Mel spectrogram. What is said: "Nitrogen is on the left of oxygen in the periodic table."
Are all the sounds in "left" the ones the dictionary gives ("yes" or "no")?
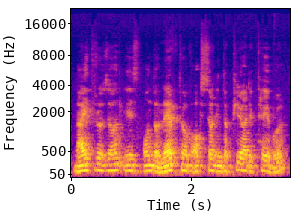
no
